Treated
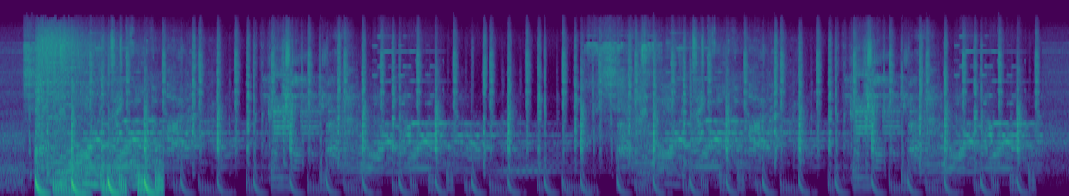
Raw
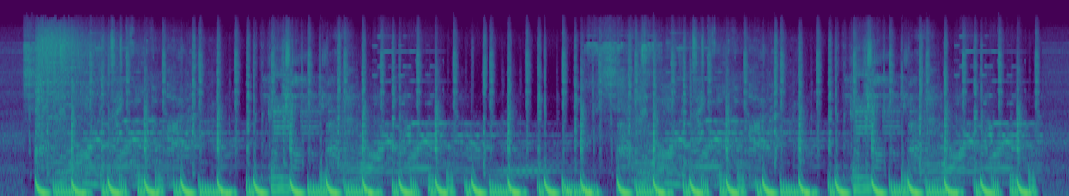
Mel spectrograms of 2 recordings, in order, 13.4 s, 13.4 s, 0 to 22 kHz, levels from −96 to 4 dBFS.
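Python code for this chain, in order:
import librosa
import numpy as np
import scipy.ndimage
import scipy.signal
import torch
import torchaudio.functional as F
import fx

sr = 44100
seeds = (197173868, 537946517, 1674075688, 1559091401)

y = fx.highpass(x, sr, hz=fx.steps((0.0, 210.0), (2.05, 1100.0)), slope=12)
y = y * 10.0 ** (1.5 / 20.0)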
